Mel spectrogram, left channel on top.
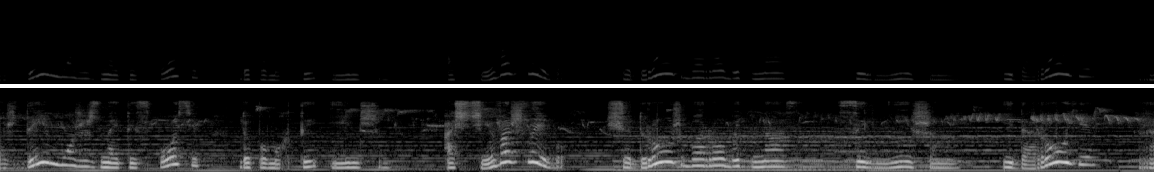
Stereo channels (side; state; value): left; quieter; 39.2 dB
